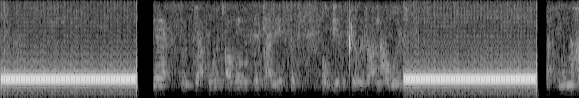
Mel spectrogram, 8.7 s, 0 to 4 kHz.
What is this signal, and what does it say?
Ringback tone (North America), 440 + 480 Hz, with speech.
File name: out- - - - - .27820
